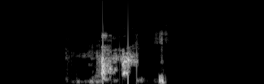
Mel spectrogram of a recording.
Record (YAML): cough_length: 2.6 s
cough_amplitude: 29588
cough_signal_mean_std_ratio: 0.26
survey_phase: beta (2021-08-13 to 2022-03-07)
age: 45-64
gender: Male
wearing_mask: 'No'
symptom_none: true
smoker_status: Never smoked
respiratory_condition_asthma: false
respiratory_condition_other: false
recruitment_source: REACT
submission_delay: 1 day
covid_test_result: Negative
covid_test_method: RT-qPCR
